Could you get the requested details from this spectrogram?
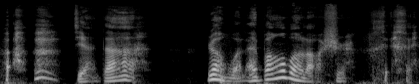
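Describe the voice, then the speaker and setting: A woman voicing a cold, sneering, domineering young man who mocks with low chuckles. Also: sing-song, unhurried, darkish tone, no echo, studio quality, full character voice. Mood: mocking.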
